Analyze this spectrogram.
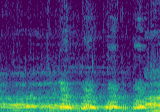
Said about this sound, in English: And you heard clearly the sound of a dog in immense pain, thumping with an incredible amount of force, feet away from you.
